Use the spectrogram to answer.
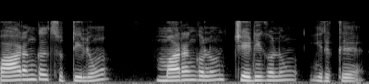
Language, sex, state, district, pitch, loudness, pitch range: Tamil, female, Tamil Nadu, Nilgiris, 190 Hz, -17 LUFS, 170-205 Hz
